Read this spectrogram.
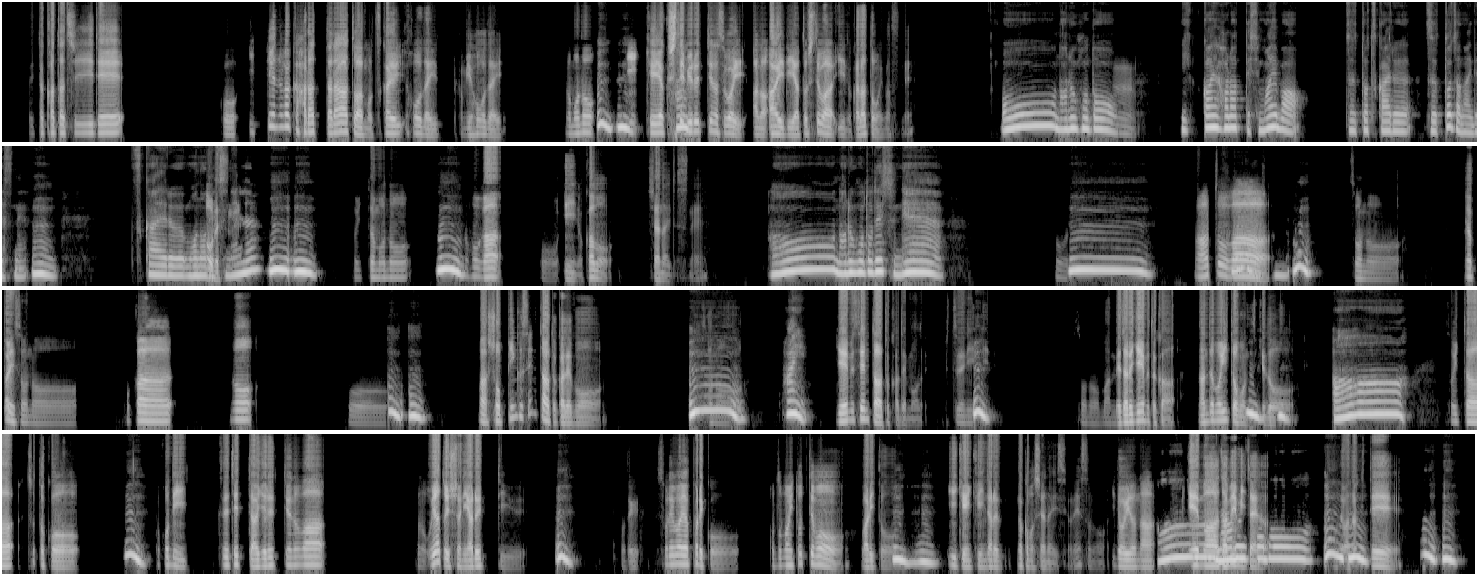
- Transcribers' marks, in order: other background noise; tapping
- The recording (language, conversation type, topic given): Japanese, advice, 簡素な生活で経験を増やすにはどうすればよいですか？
